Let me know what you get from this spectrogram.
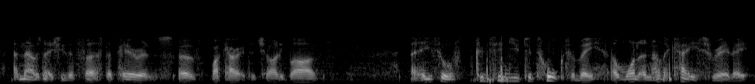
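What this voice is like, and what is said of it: Southeast London accent. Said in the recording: “it's set in southeast London, and judging by your accent, that could be well where you're from.”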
